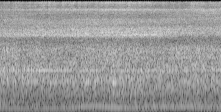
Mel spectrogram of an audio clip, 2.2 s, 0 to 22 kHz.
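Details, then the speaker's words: Car started after sitting nearly 3 weeks, following a negative battery terminal swap, AC off, fuel pump primed before cranking: a smooth, even idle with a steady low hum, no ticks, misses or surges. Running normally. "Okay, so there you have it. There you go. It's running as it's supposed to. Pretty good."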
